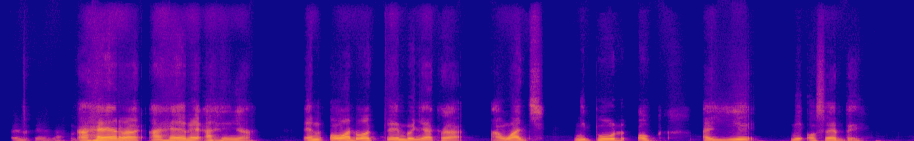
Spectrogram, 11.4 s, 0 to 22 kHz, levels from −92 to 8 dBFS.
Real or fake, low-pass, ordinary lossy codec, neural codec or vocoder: fake; none; none; codec, 44.1 kHz, 2.6 kbps, DAC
